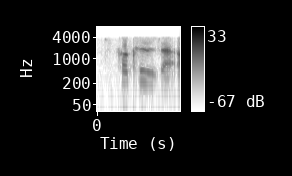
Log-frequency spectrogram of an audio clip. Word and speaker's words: Coccuza: My last name is pronounced Cocuzzo. Mm-hmm. – Cocuzzo. Okay. – Cocuzzo. Yep. You got it right.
